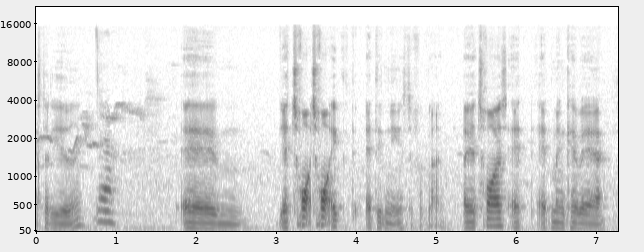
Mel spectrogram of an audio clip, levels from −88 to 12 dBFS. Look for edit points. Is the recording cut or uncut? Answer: cut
